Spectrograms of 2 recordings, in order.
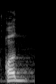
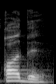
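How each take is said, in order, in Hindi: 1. अंतिम द बिना किसी गूँज के सपाट रुक जाती है। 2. अंतिम द लौटती हुई गूँज के साथ ख़त्म होती है। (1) "नहीं" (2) "आवाज़ लौटती भी महसूस होनी चाहिए"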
